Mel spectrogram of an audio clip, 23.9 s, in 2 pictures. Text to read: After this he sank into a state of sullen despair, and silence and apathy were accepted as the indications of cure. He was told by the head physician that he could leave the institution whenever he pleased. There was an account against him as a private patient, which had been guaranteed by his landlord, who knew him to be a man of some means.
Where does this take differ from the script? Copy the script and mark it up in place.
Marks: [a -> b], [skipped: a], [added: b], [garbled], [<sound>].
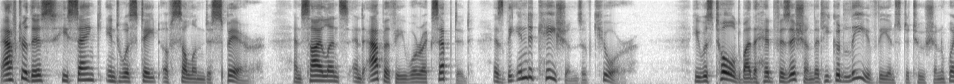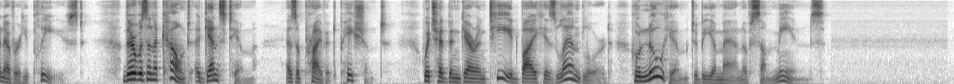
After this he sank into a state of sullen despair, and silence and apathy were accepted as the indications of cure. He was told by the head physician that he could leave the institution whenever he pleased. There was an account against him as a private patient, which had been guaranteed by his landlord, who knew him to be a man of some means.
